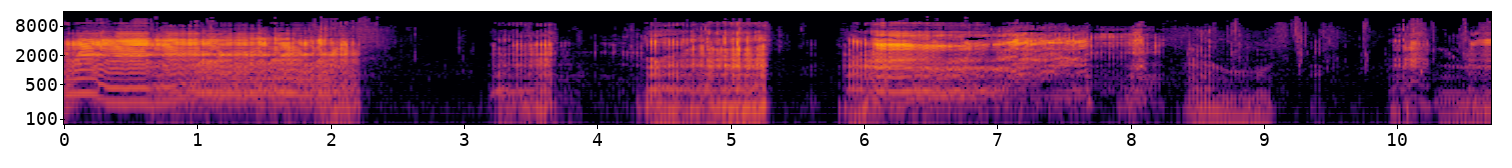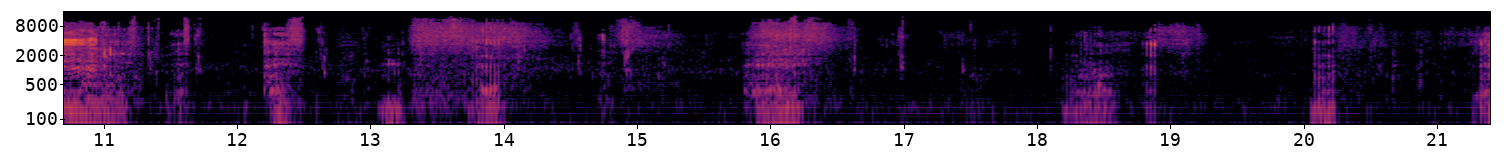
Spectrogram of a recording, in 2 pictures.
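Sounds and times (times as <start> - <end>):
pig grunting: 0.0 - 2.4, 3.2 - 15.1, 15.8 - 16.5, 18.2 - 19.1, 21.2 - 21.3.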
